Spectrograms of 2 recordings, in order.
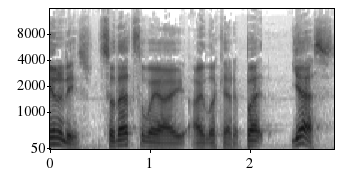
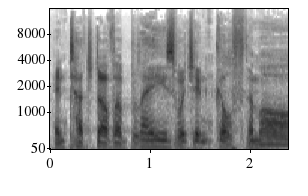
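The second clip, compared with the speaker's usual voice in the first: movie trailer narrator; 3 semitones lower than usual. Pretend. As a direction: intone it like a film prologue. Reciting Mad Max narration.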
